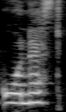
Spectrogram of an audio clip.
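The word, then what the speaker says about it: honest: दूसरी एग्जाम्पल है एन ऑनेस्ट person. यहाँ पर भी एच क्या है? हिडन है, साइलेंट है, ऑनेस्ट, ओ की वॉइस निकल रही है।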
